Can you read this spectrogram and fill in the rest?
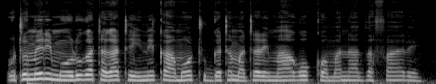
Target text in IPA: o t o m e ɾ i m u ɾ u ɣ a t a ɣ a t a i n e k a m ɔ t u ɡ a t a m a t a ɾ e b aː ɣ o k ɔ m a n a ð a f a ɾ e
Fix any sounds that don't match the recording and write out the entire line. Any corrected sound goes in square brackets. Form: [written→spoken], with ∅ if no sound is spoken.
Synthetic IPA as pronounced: o t o m e ɾ i m [u→o] ɾ u ɣ a t a ɣ a t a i n e k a m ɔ t u ɡ a t a m a t a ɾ e [b→m] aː ɣ o k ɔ m a n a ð a f a ɾ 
